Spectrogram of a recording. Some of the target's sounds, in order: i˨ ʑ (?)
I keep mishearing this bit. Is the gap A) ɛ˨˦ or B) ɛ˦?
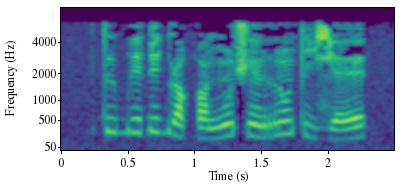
A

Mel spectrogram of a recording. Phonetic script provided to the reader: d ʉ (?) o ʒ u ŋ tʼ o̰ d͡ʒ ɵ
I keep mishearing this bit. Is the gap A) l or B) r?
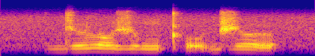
A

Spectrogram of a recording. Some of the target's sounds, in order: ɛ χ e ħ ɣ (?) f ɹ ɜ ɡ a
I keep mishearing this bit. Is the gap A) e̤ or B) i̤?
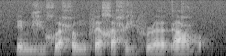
A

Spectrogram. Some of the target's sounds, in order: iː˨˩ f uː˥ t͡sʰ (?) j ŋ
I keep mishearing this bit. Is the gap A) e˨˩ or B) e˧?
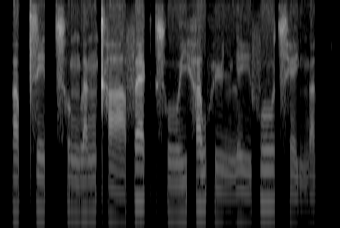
A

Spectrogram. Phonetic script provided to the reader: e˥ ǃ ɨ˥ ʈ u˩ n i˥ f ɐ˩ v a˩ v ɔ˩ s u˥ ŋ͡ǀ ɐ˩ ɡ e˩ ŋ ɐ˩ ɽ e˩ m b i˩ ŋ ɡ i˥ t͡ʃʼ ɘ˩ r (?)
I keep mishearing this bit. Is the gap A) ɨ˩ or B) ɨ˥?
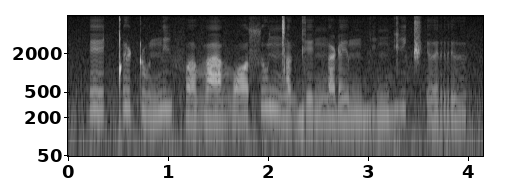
A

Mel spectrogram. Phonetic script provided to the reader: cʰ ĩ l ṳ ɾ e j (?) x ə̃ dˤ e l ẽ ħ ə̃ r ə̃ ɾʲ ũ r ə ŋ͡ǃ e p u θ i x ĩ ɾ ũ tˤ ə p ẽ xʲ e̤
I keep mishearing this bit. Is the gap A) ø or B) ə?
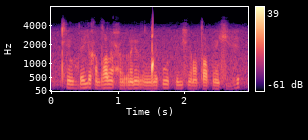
A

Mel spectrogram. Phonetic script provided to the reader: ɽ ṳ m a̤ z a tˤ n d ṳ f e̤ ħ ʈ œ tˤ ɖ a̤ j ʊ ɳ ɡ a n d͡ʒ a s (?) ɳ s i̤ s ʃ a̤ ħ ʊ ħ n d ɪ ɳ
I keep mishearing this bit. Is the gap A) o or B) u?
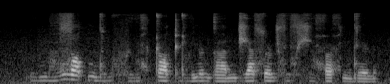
A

